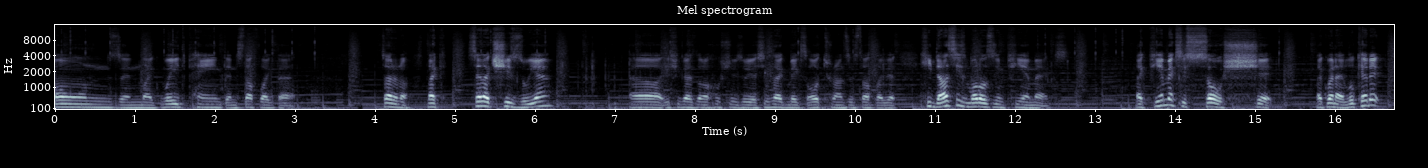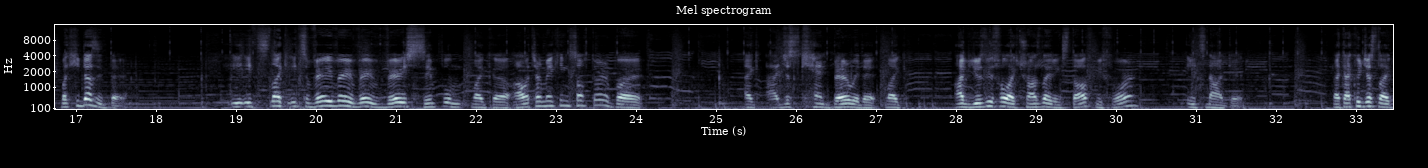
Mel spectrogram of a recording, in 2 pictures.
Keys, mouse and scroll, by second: 0.1 right click, 1.1 a, 3.9-5.7 drag, 3.9 right click, 4.4 right click, 5.4 right click, 5.7 g, 6.4 ctrl+x, 6.8 a, 7.2 ctrl+t, 7.5 a, 10.0 click, 10.4-12.3 drag, 10.4 g, 12.4 click, 12.6 a, 13.3-15.2 drag, 13.9 g, 15.2 a, 16.9-18.6 right drag, 19.7 g, 21.0 a, 22.8 a, 23.5 a, 26.7 Tab, 27.5 Tab, 28.7-30.1 right drag, 30.8 right click, 31.0 middle click.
